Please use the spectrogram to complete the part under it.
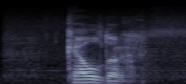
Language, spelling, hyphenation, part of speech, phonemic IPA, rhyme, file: Dutch, kelder, kel‧der, noun / verb, /ˈkɛl.dər/, -ɛldər, Nl-kelder.ogg
- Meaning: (noun) cellar, basement; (verb) inflection of kelderen: 1. first-person singular present indicative 2. second-person singular present indicative 3. imperative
